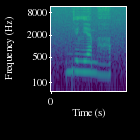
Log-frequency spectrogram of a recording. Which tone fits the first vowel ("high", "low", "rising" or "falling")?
low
